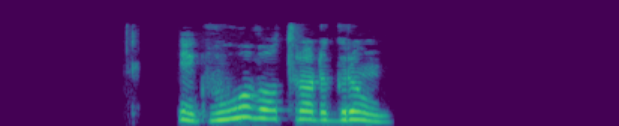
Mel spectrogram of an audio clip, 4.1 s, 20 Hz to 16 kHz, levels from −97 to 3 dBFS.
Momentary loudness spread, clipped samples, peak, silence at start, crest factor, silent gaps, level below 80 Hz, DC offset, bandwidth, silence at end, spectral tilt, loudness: 8 LU; under 0.1%; -10 dBFS; 0.85 s; 18 dB; 0.93-1.18 s; -70 dBFS; under 0.1%; 8 kHz; 1.55 s; -6 dB/octave; -25 LUFS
